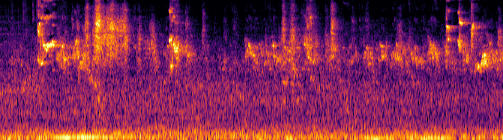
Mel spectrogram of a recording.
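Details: Chirping of pet birds for lonely birds: scattered bright chirps and squawky chatter, a clear whistled note near the start, and a low humming tone in the background.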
